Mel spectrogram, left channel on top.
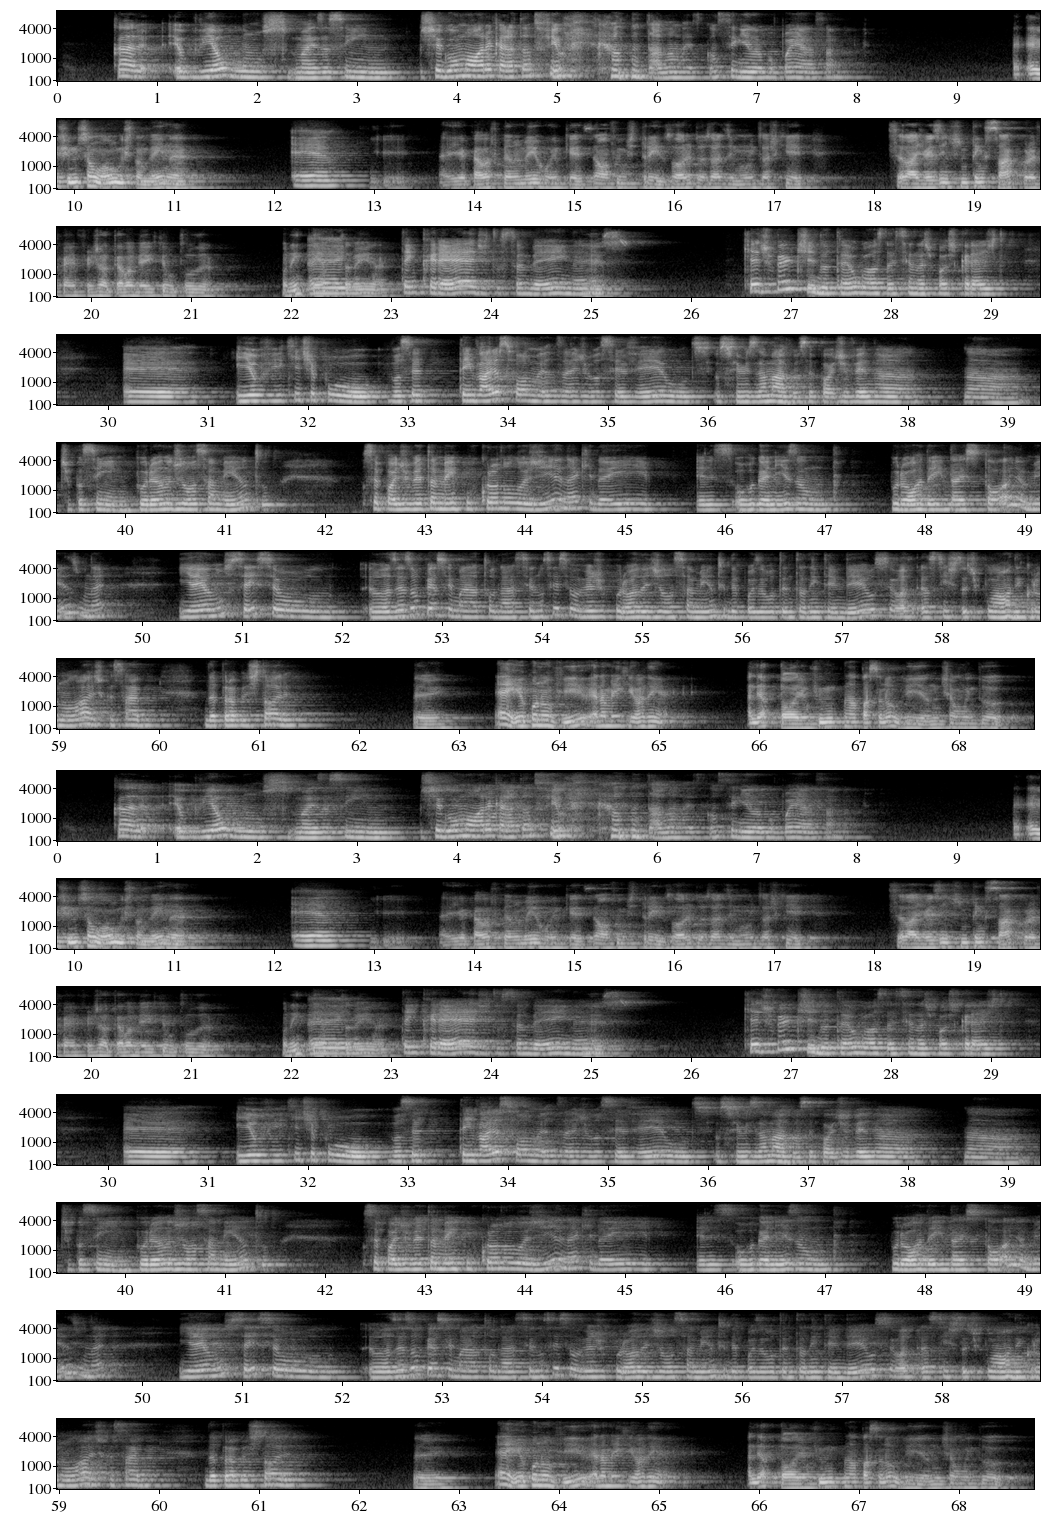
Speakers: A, on the left; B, on the left.
A: cara, eu vi alguns, mas assim, chegou uma hora que era tanto filme <laughs> que eu não tava mais conseguindo acompanhar, sabe?
B: É, é, os filmes são longos também, né?
A: É,
B: E aí acaba ficando meio ruim, porque, sei lá, um filme de três horas, duas horas e muito, acho que, sei lá, às vezes a gente não tem saco pra ficar em frente da tela ver aquilo tudo. Né? Ou nem tempo
A: É,
B: também,
A: e
B: né?
A: tem créditos também, né?
B: Isso.
A: Que é divertido até, eu gosto das cenas pós-crédito. É, E eu vi que, tipo, você tem várias formas, né, de você ver os, os filmes da Marvel. Você pode ver na, na, tipo assim, por ano de lançamento. Você pode ver também por cronologia, né? Que daí eles organizam por ordem da história mesmo, né? E aí eu não sei se eu, eu- às vezes eu penso em maratonar assim, eu não sei se eu vejo por ordem de lançamento e depois eu vou tentando entender, ou se eu a- assisto tipo uma ordem cronológica, sabe? Da própria história.
B: Sei. É, eu quando eu vi, era meio que ordem aleatória. O filme que tava passando eu via, não tinha muito,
